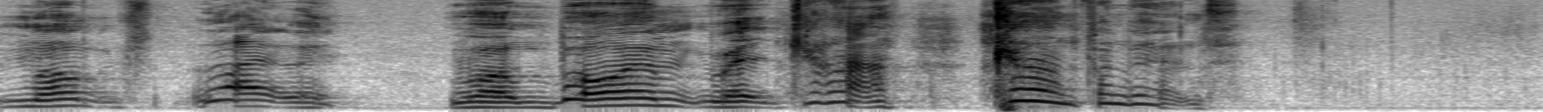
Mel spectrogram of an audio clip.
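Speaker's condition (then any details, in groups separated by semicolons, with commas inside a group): Cerebral palsy; involuntary hand movements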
